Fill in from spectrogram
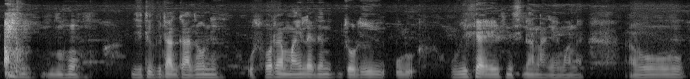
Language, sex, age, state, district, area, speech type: Assamese, male, 30-45, Assam, Charaideo, urban, spontaneous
